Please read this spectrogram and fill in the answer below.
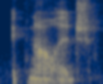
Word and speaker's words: acknowledge: have first syllable stress it's helpful to start where the word is stressed and then build from there that would sound like knowledge acknowledge you can hear how that first syllable that a c syllable that time or that a c k it's really quite short in the dictionary uh they have it written as vowel schwa which would sound like uh acknowledge i think that's a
